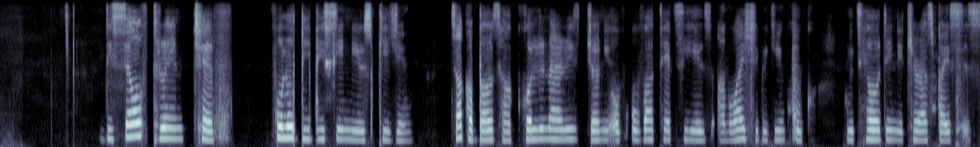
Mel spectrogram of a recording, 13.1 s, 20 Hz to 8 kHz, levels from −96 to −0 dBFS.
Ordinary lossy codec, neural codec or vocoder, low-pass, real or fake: none; codec, 32 kHz, 1.9 kbps, SNAC; 7.2 kHz; fake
